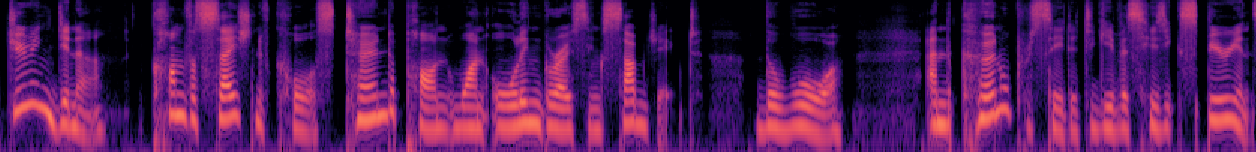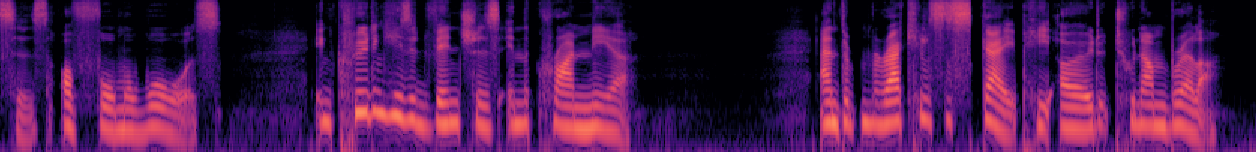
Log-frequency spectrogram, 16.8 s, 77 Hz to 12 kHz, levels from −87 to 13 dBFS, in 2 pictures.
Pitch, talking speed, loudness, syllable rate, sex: 190 Hz, 145 wpm, -23 LUFS, 5.5 syllables/s, female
